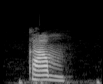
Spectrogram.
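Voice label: "кам", Komi, female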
